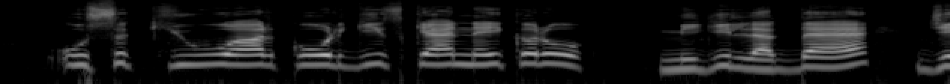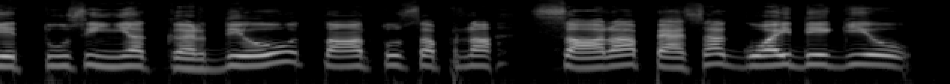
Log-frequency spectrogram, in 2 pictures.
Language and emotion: Dogri, fearful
